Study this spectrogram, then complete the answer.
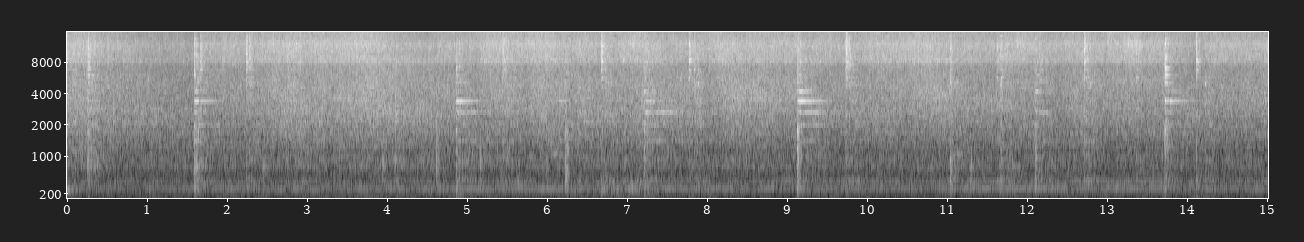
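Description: Food frying in a home kitchen pan hisses steadily while a spatula stirs it, giving regular scraping clicks and taps across the whole stretch, close up and without any talking.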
